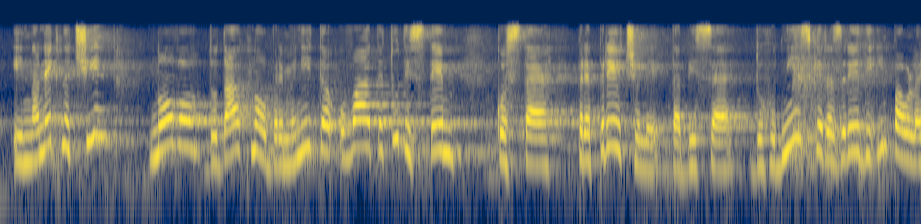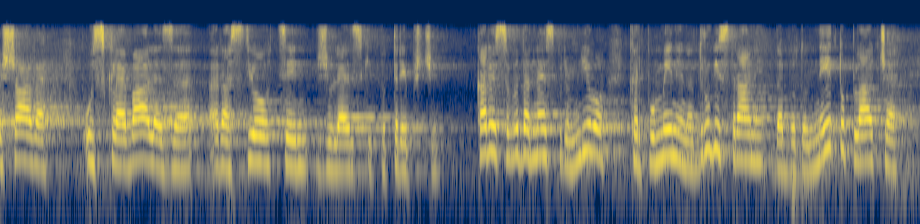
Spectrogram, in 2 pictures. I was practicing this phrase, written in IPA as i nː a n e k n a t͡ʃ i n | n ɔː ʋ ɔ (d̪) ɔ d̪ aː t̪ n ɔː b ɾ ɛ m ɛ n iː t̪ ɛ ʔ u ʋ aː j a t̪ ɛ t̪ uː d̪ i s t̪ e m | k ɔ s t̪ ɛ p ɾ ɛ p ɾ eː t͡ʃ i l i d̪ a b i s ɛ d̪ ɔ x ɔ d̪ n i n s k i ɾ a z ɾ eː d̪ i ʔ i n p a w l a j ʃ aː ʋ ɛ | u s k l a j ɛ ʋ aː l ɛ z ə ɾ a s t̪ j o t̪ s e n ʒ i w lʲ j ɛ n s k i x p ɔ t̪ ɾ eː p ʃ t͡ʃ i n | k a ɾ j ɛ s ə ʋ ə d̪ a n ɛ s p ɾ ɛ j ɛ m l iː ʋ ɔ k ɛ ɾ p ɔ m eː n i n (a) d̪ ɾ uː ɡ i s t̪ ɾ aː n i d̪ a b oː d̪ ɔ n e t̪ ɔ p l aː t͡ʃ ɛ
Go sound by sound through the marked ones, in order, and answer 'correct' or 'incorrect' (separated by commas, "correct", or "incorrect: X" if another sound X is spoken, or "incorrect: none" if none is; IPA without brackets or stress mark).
correct, correct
